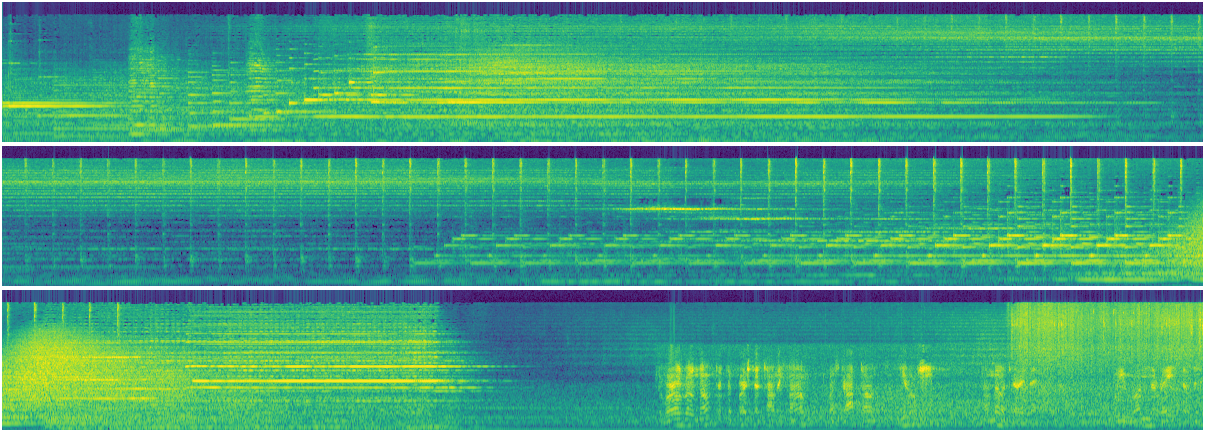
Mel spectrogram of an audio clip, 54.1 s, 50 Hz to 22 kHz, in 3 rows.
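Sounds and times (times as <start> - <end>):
clock-like ticking: 12.4 - 37.9, 50.8 - 54.0
low rumble: 43.8 - 54.0.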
